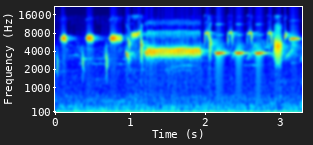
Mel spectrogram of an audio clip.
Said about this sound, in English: Almost anywhere in the United States, you can hear the song sparrow. People across the country have recorded this sparrow, one bird singing the same song in thousands of different soundscapes. An island off the coast of Maine.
